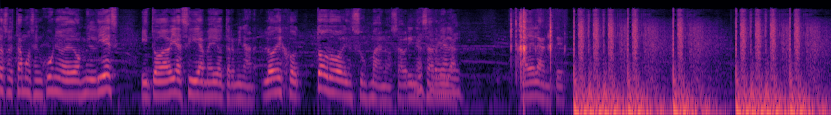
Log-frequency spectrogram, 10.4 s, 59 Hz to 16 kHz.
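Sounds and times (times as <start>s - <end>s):
speech: 0.0s - 7.2s
gunshot sound effect of rapid gunfire bursts: 7.2s - 10.3s.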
